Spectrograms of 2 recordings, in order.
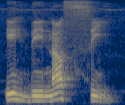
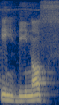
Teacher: ketika fathah setelahnya masuk ke tasdid huruf shad di sini, maka bunyi A jangan terpengaruh ke bunyi O.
